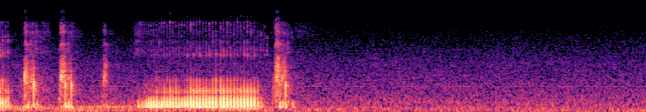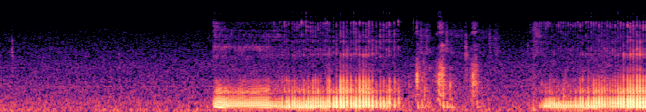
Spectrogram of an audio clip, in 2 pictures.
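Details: Dog named Rocket, wearing a sweater, asleep with eyes half open, snoring in loud raspy rumbling breaths lasting one to two seconds, separated by long quiet gaps, with a few faint clicks at the start.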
